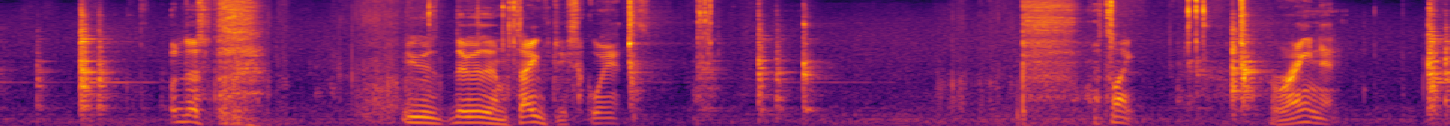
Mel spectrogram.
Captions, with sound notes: We'll just, pfft, do them safety squints. (Metal Clanking) It's like raining.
